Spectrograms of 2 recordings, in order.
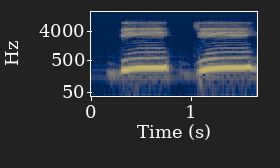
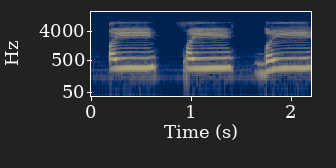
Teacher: Huruf to itu isti'la juga itbaq. Ketika dia kasroh, tetap jaga ketebalannya. Tetap jaga itbaqnya. Gitu ya. Karena huruf-huruf yang 4, yang isti'la itbaq, ketika kasroh itu berbeda dengan yang isti'la infitah.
